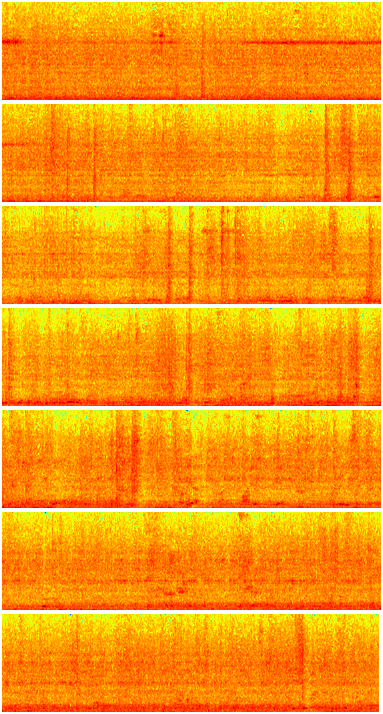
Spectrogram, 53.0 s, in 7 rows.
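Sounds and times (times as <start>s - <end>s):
high wheel squeal: 0.0s - 0.9s, 4.7s - 8.1s
rail joint clicks: 0.0s - 6.9s, 7.5s - 53.0s
train wheels rumbling on rails: 0.0s - 53.0s.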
